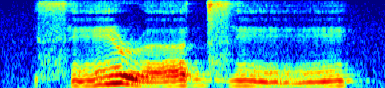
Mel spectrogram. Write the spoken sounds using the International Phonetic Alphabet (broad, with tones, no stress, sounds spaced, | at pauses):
s ẽ˨˥ ɹ ɜ˩˧ d͡z ẽ˧˩˧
